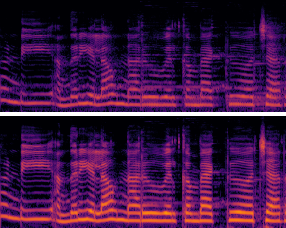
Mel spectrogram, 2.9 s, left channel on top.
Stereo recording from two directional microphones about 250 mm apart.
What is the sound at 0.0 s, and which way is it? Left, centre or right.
Speech, right.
